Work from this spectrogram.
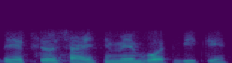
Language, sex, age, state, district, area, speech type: Hindi, male, 18-30, Madhya Pradesh, Harda, urban, conversation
